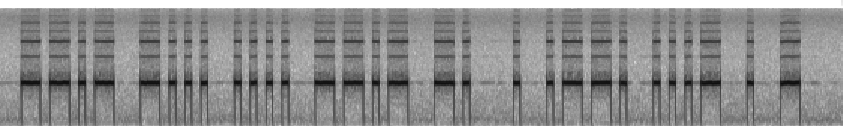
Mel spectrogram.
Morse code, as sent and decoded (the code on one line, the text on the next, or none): --.- -... .... --.- -. / . .--. ...- . -
QBHQN EPVET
